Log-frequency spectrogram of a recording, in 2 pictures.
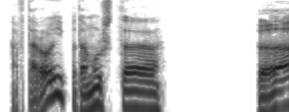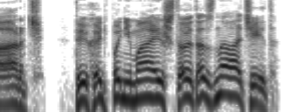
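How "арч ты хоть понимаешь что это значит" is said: excited shout. Retold or imitated. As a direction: demand it while shaking a friend. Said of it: "тряс он меня за плечи".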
